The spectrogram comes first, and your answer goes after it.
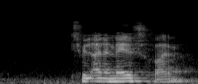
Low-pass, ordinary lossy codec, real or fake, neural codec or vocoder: none; none; fake; codec, 16 kHz, 16 kbps, FreqCodec, smaller model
